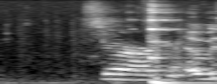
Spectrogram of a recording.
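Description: A glass drops and clatters with a coaster nearby: a ringing clink, then a sharp, heavy knock followed by brief rattling and resonant ringing, all over about a second.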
